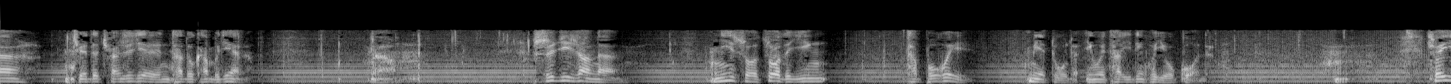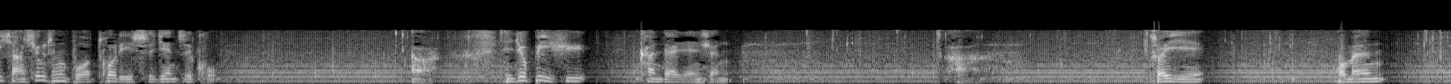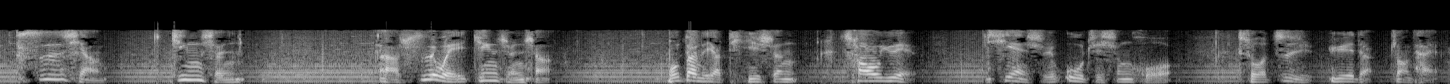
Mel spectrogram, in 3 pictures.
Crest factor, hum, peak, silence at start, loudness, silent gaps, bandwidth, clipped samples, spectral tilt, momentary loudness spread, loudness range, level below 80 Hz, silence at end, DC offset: 18 dB; none; 0 dBFS; 0 s; -17 LUFS; none; 8 kHz; under 0.1%; -7 dB/octave; 15 LU; 6 LU; -50 dBFS; 0 s; under 0.1%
